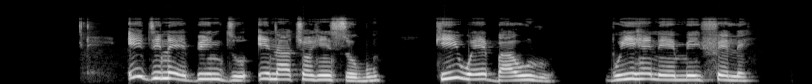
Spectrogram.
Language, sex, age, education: Igbo, female, 15-29, tertiary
